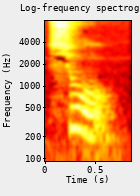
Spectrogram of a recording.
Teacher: This diphthong, ua, is like dying out, especially in those short words like sure.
